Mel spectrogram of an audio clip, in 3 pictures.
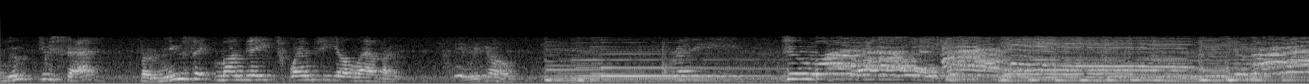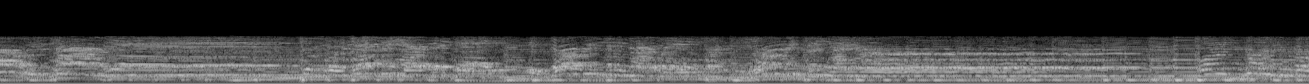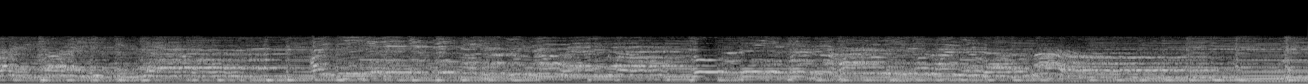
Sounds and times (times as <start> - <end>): Music: 5.4 - 39.2.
